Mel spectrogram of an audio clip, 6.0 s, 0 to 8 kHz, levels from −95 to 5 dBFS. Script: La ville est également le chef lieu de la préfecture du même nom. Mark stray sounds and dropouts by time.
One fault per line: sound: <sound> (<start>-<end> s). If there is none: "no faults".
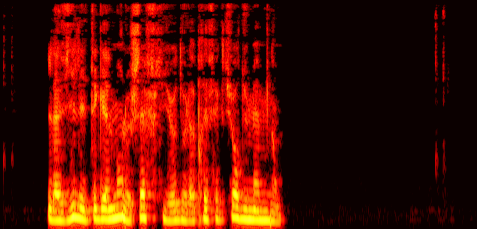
no faults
